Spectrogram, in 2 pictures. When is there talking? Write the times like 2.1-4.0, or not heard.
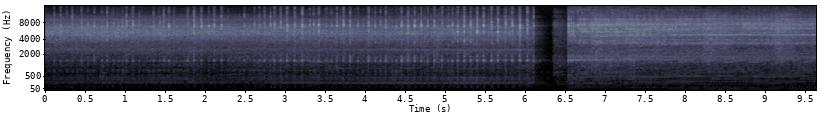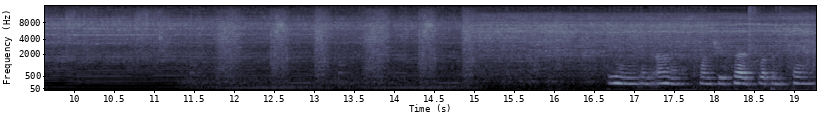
16.6-19.2.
